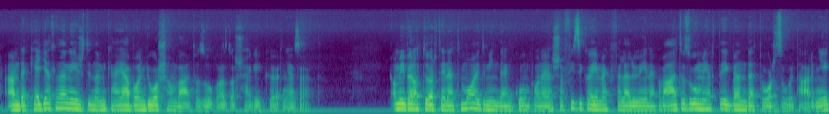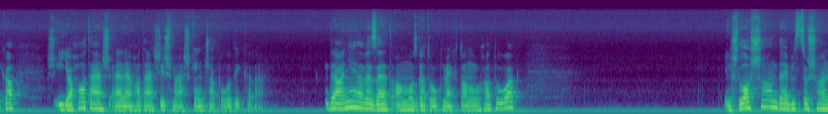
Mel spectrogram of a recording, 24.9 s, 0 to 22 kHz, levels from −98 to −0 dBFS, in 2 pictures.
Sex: male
